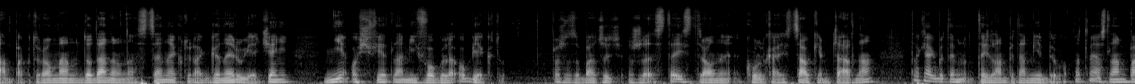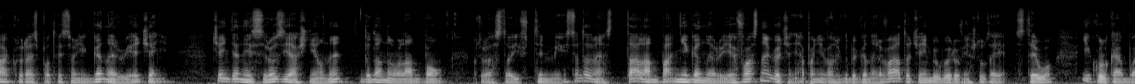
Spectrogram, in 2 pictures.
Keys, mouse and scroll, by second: 0.0 Escape, 1.1 right click, 15.1 Escape, 15.7 right click.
